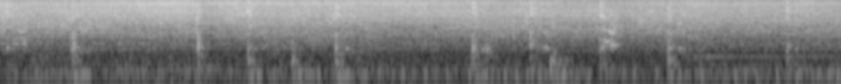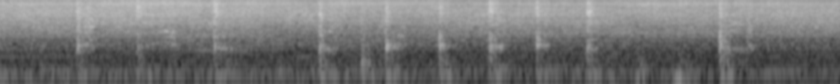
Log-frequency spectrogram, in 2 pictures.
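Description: Chicken wings sizzling in hot oil in a wok while being stirred and turned with a metal spatula, which scrapes and clicks against the pan about one or two times a second. The chicken is being browned.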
